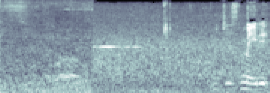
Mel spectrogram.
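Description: A young woman talks close by.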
